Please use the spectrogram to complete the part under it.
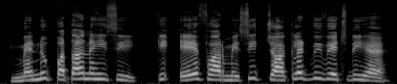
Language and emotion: Punjabi, surprised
